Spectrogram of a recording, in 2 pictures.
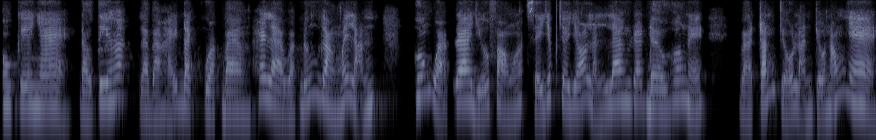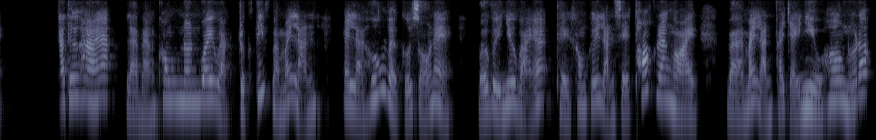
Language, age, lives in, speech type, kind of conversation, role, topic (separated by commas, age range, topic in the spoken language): Vietnamese, 20-24, Vietnam, read, expert-assistant, expert, Vì sao khi bật quạt, ta cảm thấy mát hơn dù nhiệt độ không thay đổi?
